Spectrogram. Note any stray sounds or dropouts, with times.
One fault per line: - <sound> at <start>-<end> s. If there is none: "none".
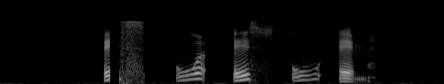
- dropout at 1.1-1.2 s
